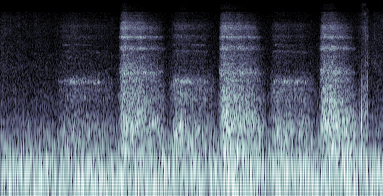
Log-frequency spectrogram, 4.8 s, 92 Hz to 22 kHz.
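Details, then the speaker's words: Soft repeated breaths through a valved inhaler spacer with face mask in an asthma education demo, about 6 to 7 in-and-out breaths per single puff, the valve opening on inhalation and closing on exhalation. "When they breathe in, this valve opens. When they breathe back towards here, that actually closes, and they're actually breathing out here."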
